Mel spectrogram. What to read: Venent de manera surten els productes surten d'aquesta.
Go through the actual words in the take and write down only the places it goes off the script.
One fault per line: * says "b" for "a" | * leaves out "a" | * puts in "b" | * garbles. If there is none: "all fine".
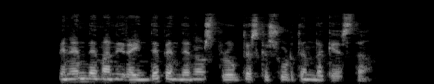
* says "independent" for "surten"
* puts in "que"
